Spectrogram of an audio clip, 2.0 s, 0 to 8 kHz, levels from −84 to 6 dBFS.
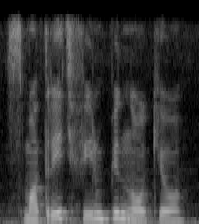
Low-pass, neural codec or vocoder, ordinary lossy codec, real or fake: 7.2 kHz; none; none; real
